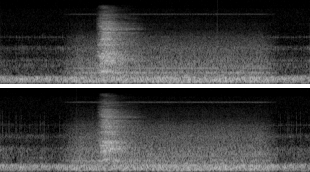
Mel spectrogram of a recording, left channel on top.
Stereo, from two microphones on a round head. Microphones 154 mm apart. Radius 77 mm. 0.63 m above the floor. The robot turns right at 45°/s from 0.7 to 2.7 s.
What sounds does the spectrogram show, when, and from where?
1.0 s breathing: 60° left (ahead or behind), 2 m; by 1.4 s 45° left (ahead or behind), 2 m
